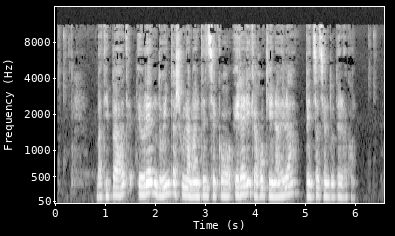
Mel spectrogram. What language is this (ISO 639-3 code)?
eus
